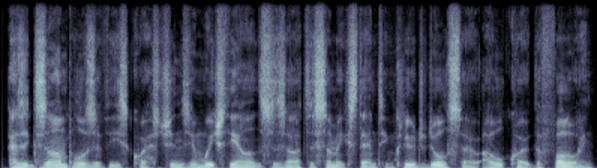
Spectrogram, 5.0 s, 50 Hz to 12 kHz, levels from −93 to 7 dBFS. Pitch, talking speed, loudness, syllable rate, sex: 105 Hz, 240 wpm, -18 LUFS, 6.9 syllables/s, male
